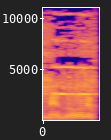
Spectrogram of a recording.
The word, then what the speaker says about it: Nelore: es directamente para carne yo le escribo nelore pero se pronuncia nelor Sí esta es una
